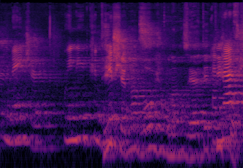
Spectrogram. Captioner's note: speaking tibetan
